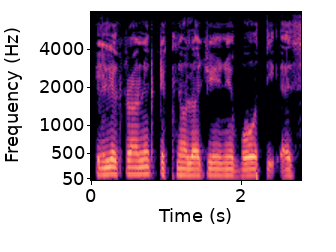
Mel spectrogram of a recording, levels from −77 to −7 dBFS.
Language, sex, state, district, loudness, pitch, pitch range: Hindi, female, Maharashtra, Nagpur, -22 LUFS, 110 Hz, 110-125 Hz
